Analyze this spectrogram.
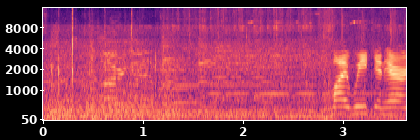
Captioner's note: engines rumbling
